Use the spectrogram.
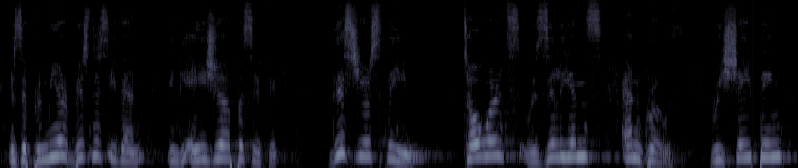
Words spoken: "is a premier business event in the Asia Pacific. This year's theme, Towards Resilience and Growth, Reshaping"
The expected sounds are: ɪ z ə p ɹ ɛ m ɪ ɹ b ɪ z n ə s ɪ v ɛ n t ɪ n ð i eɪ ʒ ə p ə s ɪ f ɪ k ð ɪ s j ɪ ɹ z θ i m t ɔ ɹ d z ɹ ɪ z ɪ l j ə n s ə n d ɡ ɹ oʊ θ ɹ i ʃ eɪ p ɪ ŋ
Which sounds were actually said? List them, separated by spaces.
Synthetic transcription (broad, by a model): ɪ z ə p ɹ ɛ m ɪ ɹ b ɪ z n ə s ɪ v ɛ n t ɪ n ð i eɪ ʒ ə p ə s ɪ f ɪ k ð ɪ s j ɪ ɹ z θ i m t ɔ ɹ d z ɹ ɪ z ɪ l j ə n s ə n ɡ ɹ oʊ θ ɹ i ʃ eɪ p ɪ ŋ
